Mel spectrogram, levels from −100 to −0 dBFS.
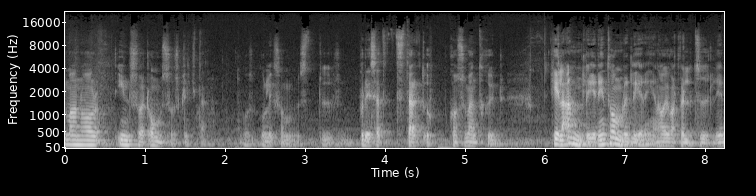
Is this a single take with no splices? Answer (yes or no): yes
